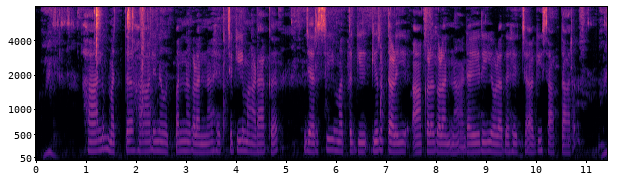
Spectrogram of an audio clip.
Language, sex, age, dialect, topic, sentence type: Kannada, female, 41-45, Dharwad Kannada, agriculture, statement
